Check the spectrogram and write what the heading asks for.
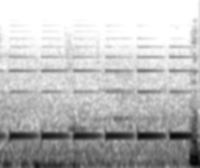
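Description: Jeep Grand Wagoneer's in-cabin warning chime beeping continuously, one steady tone repeating about four times a second.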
